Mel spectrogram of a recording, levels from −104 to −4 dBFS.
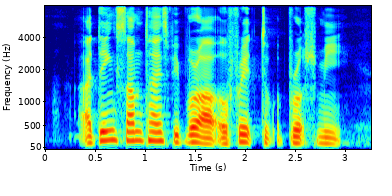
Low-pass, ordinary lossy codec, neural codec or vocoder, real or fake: none; none; none; real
